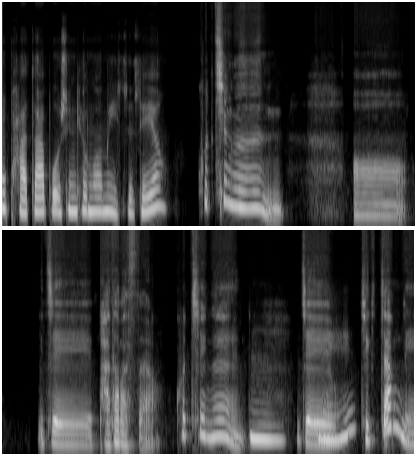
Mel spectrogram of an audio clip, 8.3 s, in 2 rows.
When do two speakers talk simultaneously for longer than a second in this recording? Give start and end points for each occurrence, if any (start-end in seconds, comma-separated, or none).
none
